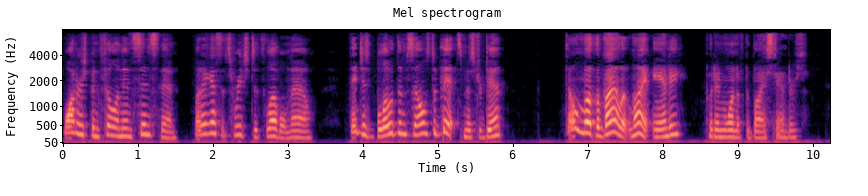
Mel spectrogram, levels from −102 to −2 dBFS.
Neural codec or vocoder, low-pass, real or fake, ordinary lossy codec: none; 7.2 kHz; real; AAC, 32 kbps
